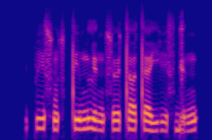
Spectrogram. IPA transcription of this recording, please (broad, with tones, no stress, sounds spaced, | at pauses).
p i˧˥ s ũ˩˧ s t i˧˥ m lʲ ə˨˩ ŋ s ʏ˧˥ t ɐ˧˥ t ɛ˨˩ j i˧˩˧ s ɡʲ ə˩˥ ŋ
